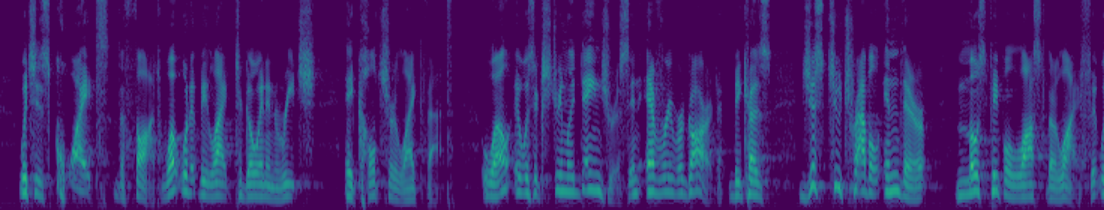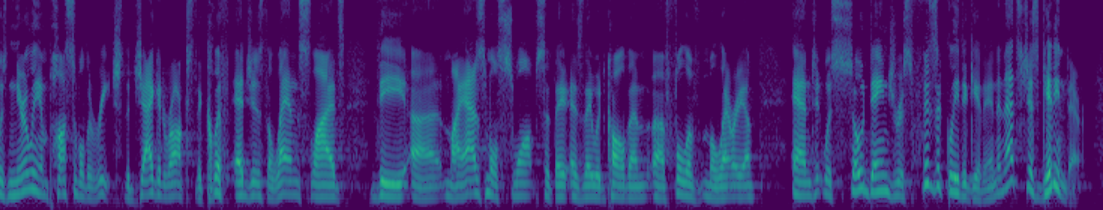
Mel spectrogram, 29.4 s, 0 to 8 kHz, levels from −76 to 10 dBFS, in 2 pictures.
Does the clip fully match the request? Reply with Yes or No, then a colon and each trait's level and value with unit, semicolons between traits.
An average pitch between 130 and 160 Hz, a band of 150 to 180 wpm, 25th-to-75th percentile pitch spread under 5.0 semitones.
No: medium, 140 Hz; average, 165 wpm; average, 5.3 semitones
